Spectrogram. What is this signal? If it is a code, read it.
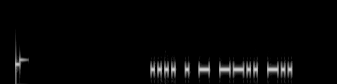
Morse code, heard as a keyed tone, about 36 wpm, 690 Hz. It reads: HETZD
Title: Code Groups - 5 Letters - 35wpm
